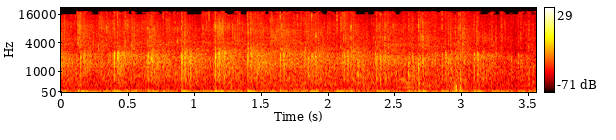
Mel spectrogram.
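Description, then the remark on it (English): An audience claps together in a steady, rhythmic beat, many hands striking in unison about twice a second over a dense wash of crowd noise, fairly loud and sustained throughout. “Man, if you agree with that, come on, put your hands together. Clap right now.”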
